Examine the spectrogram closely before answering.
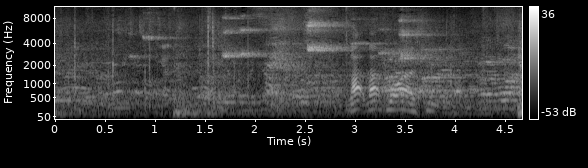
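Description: Trainers squeak sharply on a hard floor.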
